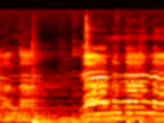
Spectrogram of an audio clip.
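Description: Man and woman singing a slow country ballad as a duet into microphones over instrumental backing. One sung phrase tails off just after the start and the next begins past the middle.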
